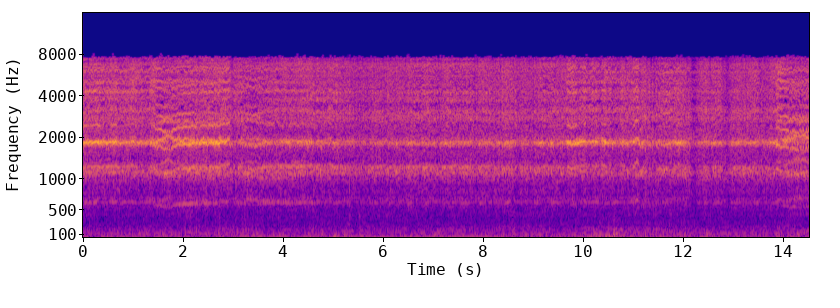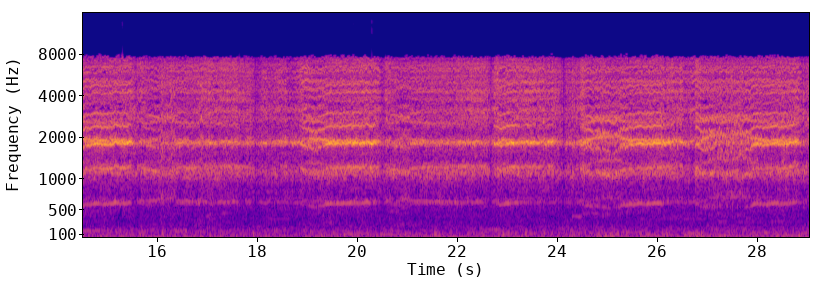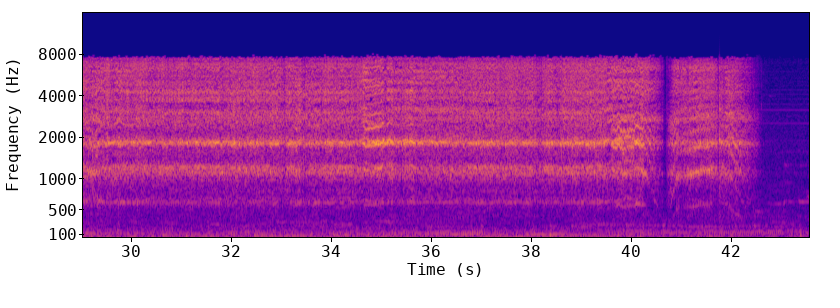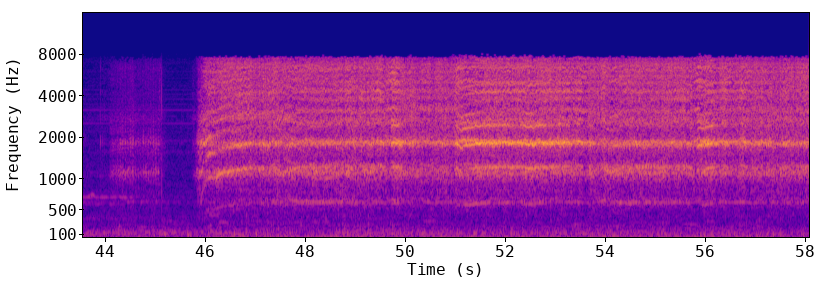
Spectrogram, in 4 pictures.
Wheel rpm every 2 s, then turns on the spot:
160, 160, 160, 160, 160, 160, 160, 160, 160, 160, 160, 160, 160, 160, 160, 160, 160, 160, 160, 160, 110, 10, 20, 140, 160, 160, 160, 160, 160.
none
